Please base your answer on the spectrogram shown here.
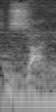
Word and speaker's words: Xia: going big so all right so it's it's Zaya that is how he pronounce the game it is a Space Opera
